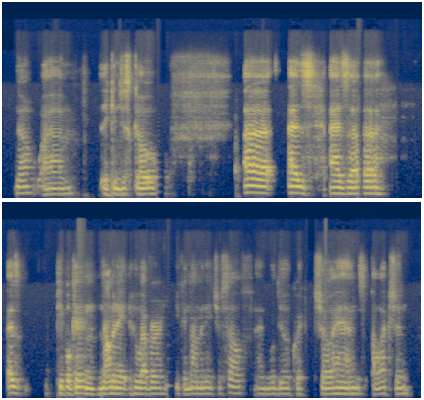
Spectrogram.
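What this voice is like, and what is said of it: Scratchy, slightly sick-sounding voice. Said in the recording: “I'm feeling a little under the weather. My voice is a little scratchy.”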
